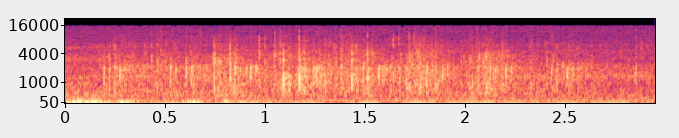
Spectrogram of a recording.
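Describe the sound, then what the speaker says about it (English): Audience clapping at a tertiary institutions colloquium in Ondo State, Nigeria, for guests from neighboring states: steady, diffuse hall applause with a low rumbling undertone throughout. "Let's clap for them too."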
